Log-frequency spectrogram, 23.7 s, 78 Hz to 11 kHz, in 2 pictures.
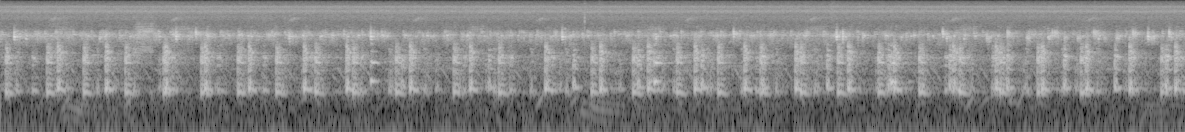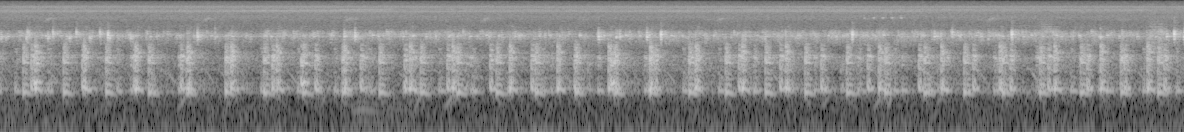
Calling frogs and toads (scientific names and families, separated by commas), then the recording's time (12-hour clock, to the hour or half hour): Scinax perereca (Hylidae), Boana faber (Hylidae), Physalaemus cuvieri (Leptodactylidae), Sphaenorhynchus surdus (Hylidae)
7:30pm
